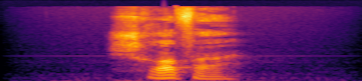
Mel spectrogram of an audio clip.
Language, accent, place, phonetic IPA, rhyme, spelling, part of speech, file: German, Germany, Berlin, [ˈʃʁɔfɐ], -ɔfɐ, schroffer, adjective, De-schroffer.ogg
- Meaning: inflection of schroff: 1. strong/mixed nominative masculine singular 2. strong genitive/dative feminine singular 3. strong genitive plural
